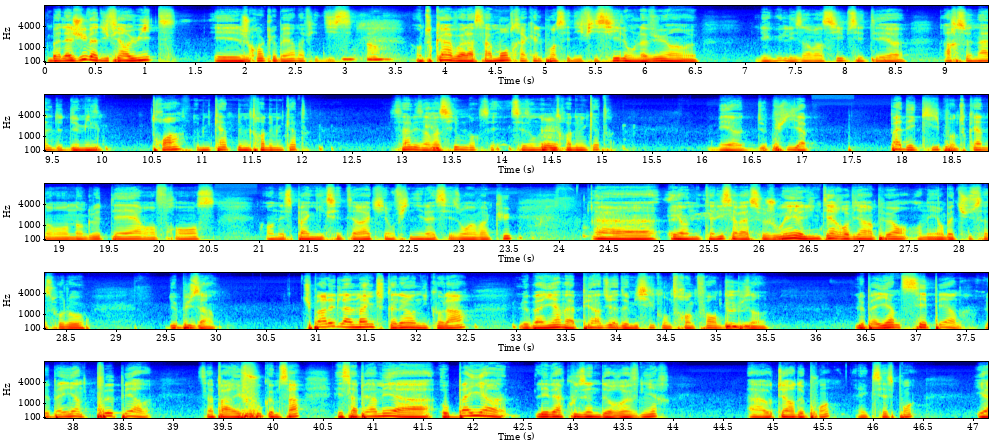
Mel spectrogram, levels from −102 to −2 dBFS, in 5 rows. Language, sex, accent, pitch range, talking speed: French, male, French, 115-140 Hz, 175 wpm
